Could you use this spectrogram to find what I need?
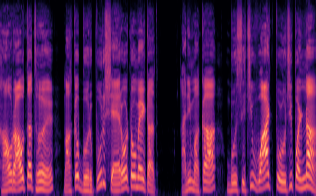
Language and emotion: Goan Konkani, happy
